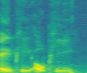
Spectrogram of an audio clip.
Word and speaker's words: apoptosis: When that happens, P53 initiates a process called cellular suicide, also known as apoptosis, and that's spelled A-P-O-P-T-O-S-I-S, the most mispronounced name in molecular biology. The second P is silent.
